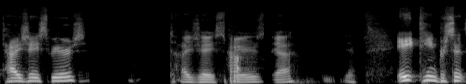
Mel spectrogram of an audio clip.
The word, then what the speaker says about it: Tyjae: Tyjae Spears, yeah.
